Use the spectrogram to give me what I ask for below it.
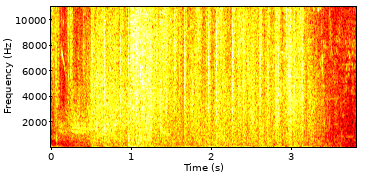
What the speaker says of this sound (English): I literally shot at you so many more times than you shot at me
